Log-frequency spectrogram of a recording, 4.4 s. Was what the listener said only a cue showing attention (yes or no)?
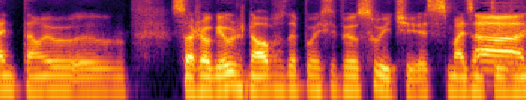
no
